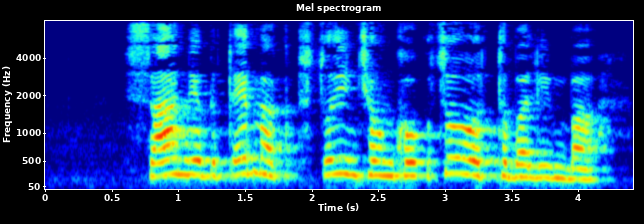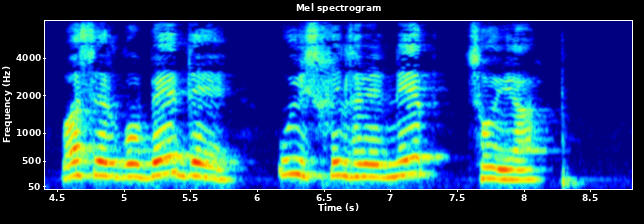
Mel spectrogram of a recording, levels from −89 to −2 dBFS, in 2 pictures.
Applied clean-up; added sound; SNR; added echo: none; none; none; none.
